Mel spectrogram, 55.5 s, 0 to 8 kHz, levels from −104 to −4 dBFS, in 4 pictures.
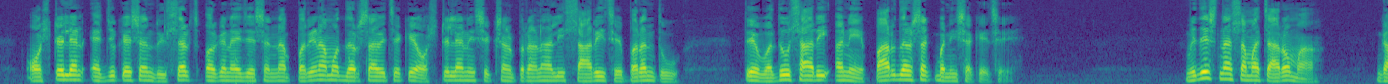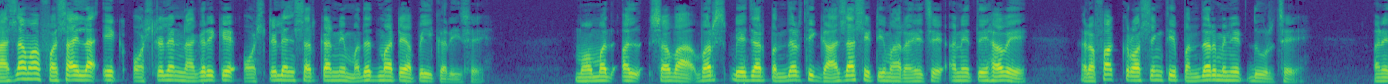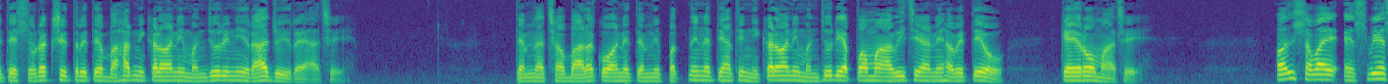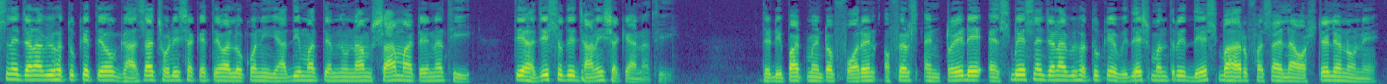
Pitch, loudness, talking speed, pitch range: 145 Hz, -19 LUFS, 135 wpm, 135-155 Hz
